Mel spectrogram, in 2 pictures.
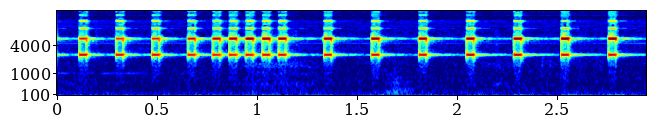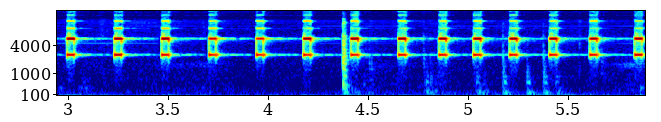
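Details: Refrigerant leak detector (sniffer) on a car A/C system that won't hold vacuum: high shrill beeps about three per second quicken into a rapid burst near the evaporator; expansion valve or evaporator suspected as the leak, not confirmed.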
